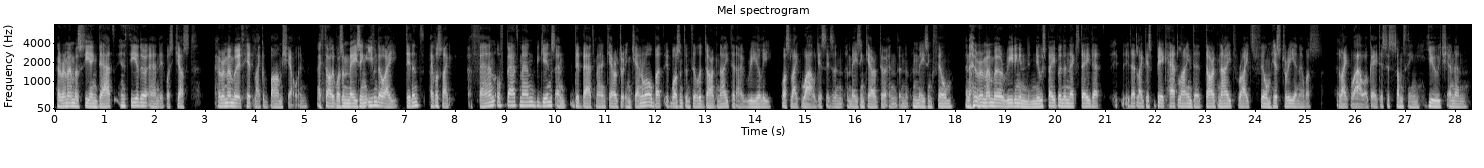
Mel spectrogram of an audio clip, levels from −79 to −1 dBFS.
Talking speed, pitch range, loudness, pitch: 210 wpm, 100-115 Hz, -21 LUFS, 110 Hz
